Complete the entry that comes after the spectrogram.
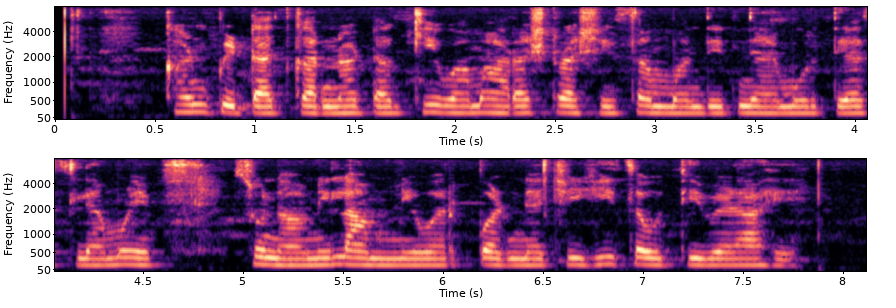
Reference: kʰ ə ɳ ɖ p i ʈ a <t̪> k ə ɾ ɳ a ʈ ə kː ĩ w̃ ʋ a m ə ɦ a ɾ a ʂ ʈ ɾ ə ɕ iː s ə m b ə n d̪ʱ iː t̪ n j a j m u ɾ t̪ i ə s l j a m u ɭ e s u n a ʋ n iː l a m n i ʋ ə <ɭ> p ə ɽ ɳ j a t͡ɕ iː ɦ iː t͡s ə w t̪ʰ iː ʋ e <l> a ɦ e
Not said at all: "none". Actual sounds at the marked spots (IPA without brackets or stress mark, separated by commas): t̪, ɾ, ɭ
